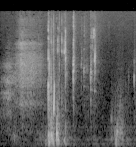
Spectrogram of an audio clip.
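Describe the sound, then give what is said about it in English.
A quiet sip of water: a soft airy intake, then a cluster of wet, squishy mouth and swallowing sounds, with one more gulp near the end and no talking. “Let me get a drink of water.”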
